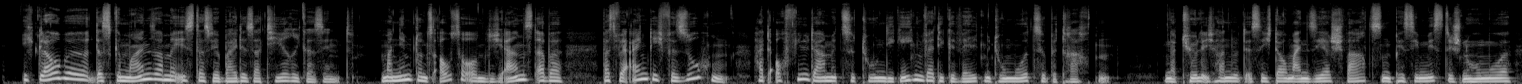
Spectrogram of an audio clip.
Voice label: Kommentar

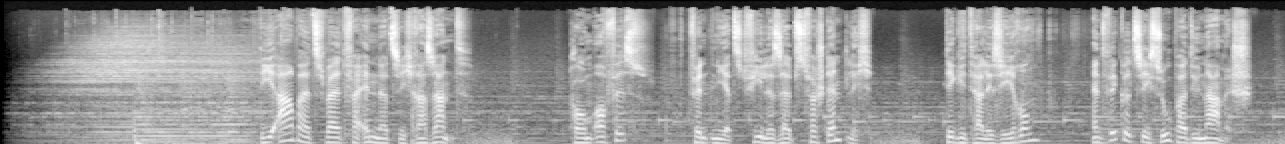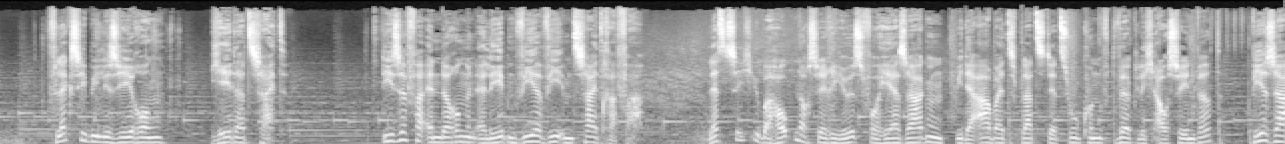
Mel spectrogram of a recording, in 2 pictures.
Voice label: Imagefilm, Commercial (Werbung), German; Canon

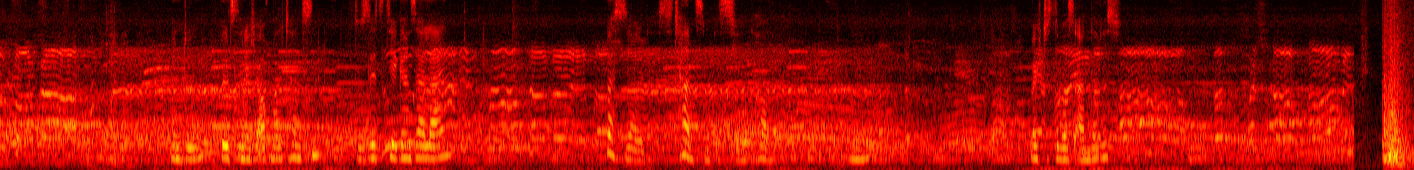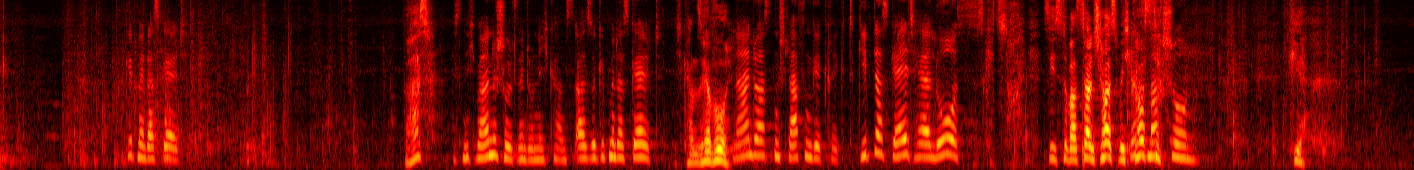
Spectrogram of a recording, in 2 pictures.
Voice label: Mädchen; Frühes Versprechen

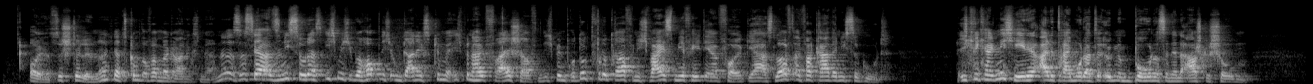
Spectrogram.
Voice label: Eifersuechtig

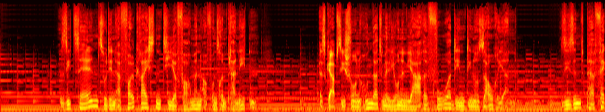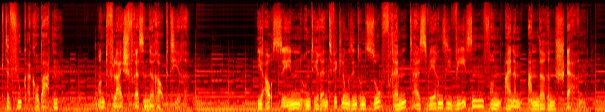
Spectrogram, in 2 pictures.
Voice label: Doku

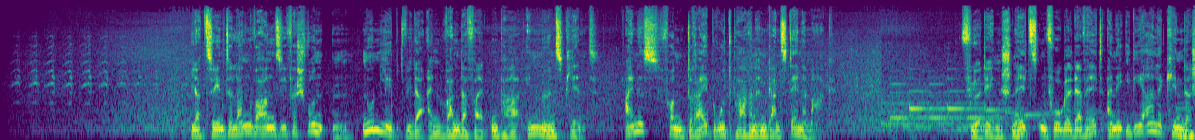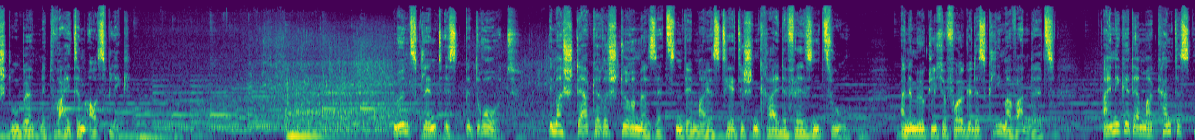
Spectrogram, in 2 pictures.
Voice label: kommentar

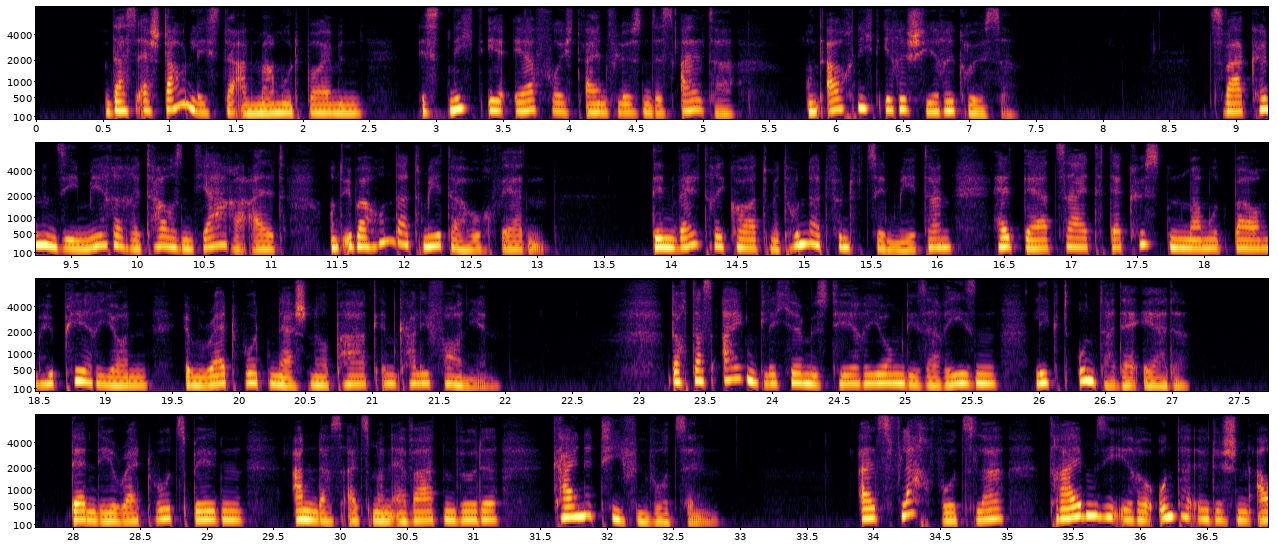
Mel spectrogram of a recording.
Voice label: Sachbuch, Doku, German; Dokumentation über Redwood trees

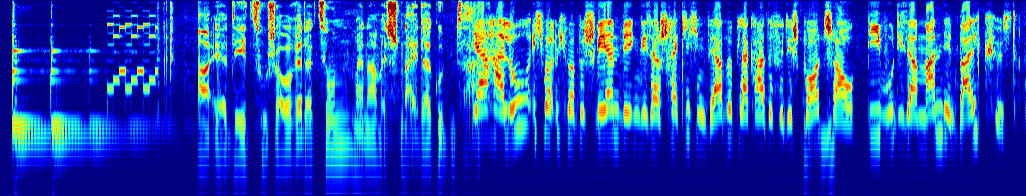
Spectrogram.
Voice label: Funkspot; ARD Sportschau; Beschwerde; LOFT VOICES

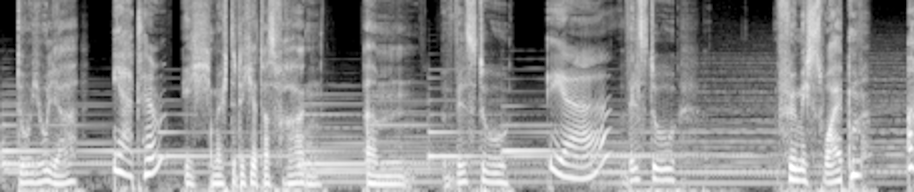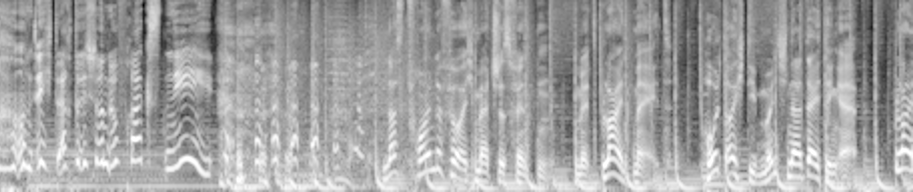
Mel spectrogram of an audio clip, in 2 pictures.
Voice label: Werbung de Dating szenisch off humorvoll romantisch; BlindMate

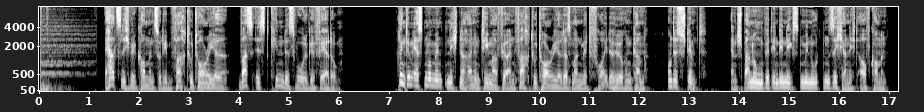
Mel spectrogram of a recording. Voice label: Fachtutorial; LOFT VOICES

